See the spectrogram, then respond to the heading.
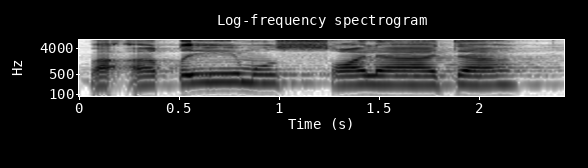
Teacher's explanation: ای کو میں لمبا کر رہی ہوں کیونکہ زیر سے پہلے یا ساکن سے پہلے زیر آ گئی ہے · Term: حروف مدہ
